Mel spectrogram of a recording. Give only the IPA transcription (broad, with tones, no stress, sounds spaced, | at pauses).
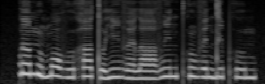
ɾ ã˦ m ũ˨ m ɔ˦˨ v u˨ h a˦ t ʊ˨ j ĩ˦ v ɛ˨ l aː˨ v ĩ˦ n pʰ ũ˦ v e˦ n d i˦ pʰ u˦ m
